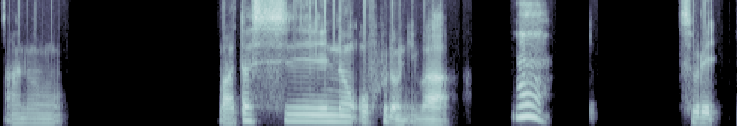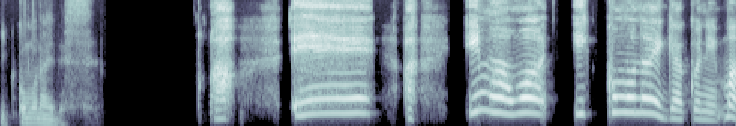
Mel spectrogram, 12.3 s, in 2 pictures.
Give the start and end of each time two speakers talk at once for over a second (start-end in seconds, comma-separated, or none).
none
